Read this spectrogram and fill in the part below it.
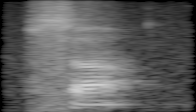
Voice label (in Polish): "wsa", Kurpie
